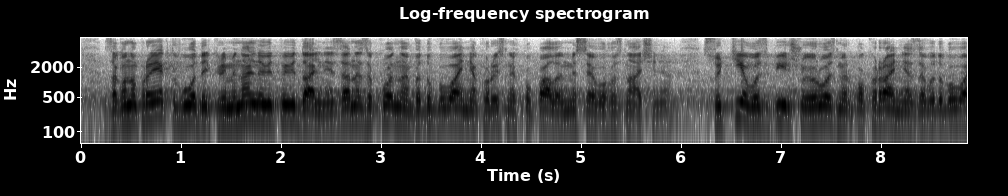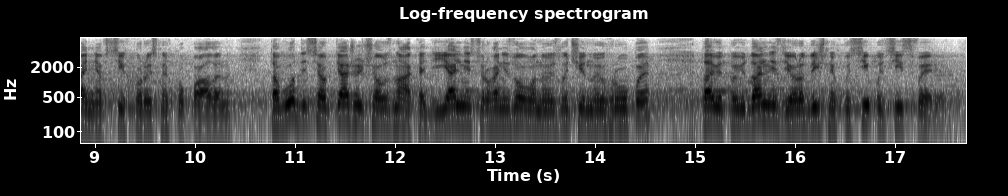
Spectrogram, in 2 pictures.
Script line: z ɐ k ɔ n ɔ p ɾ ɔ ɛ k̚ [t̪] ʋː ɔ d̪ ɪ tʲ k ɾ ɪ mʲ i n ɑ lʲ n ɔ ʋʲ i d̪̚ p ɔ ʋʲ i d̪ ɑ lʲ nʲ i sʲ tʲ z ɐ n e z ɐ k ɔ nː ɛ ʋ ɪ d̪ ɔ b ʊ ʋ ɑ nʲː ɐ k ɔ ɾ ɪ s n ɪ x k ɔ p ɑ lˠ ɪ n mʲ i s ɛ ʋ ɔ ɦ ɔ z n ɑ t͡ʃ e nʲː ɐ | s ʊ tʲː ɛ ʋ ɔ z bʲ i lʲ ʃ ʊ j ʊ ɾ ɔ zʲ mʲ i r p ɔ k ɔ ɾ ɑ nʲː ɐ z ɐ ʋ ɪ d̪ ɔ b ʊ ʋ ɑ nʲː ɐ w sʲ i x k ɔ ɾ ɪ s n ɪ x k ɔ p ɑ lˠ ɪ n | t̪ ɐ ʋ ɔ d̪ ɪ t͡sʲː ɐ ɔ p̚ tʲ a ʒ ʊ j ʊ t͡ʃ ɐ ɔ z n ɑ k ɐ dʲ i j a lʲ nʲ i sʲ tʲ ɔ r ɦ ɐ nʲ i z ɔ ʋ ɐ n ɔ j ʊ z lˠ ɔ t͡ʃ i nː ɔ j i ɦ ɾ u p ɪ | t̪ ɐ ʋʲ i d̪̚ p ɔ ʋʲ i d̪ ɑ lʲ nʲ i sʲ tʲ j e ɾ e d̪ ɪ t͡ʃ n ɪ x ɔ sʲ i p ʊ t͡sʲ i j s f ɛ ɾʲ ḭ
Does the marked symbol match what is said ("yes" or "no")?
yes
